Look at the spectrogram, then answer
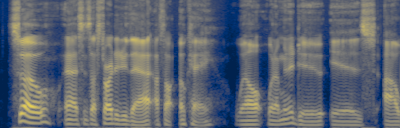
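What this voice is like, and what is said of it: Usual voice. Nothing is said of it.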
